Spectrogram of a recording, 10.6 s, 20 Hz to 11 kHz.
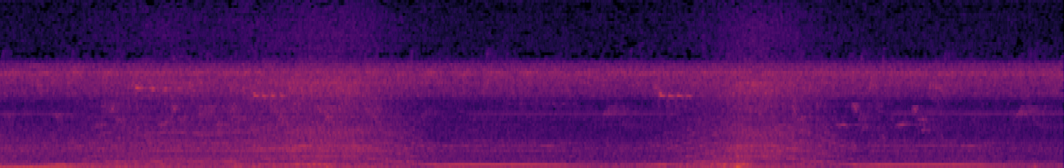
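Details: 2005 Acura RL, 166K miles, timing belt and water pump replaced at 101K: thin whine at idle rising with rpm to 2500, same with or without AC, unaffected by steering; owner suspects alternator, water pump or belt pulleys.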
